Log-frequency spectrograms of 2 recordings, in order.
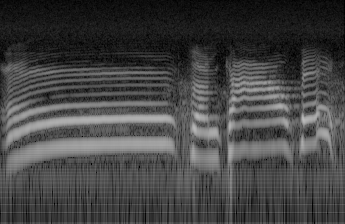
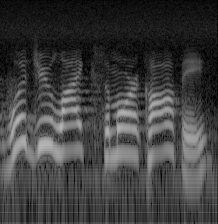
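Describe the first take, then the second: First: It is said in a clipped Southern accent. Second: It is said in a plain, standard accent.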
